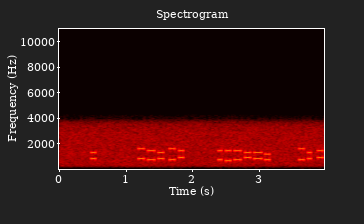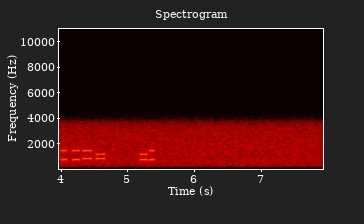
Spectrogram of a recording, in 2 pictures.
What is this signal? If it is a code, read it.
DTMF, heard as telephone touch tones, dialled by hand, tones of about 80 ms, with phone line noise. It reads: 8 C68B# 636084 B8#6697 46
